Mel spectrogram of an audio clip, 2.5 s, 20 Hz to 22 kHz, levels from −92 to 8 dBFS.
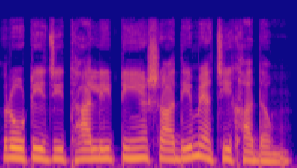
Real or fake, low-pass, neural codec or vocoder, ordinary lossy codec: real; 14.4 kHz; none; none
